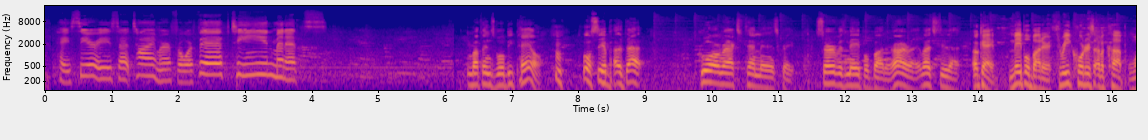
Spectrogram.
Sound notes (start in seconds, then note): 7.6 scoffs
